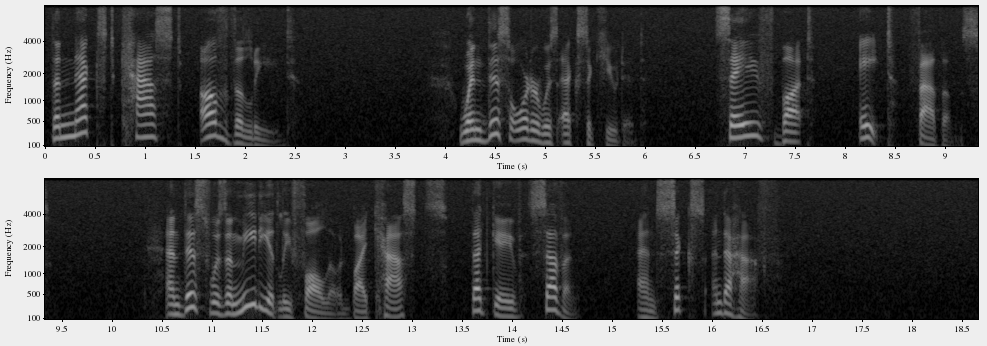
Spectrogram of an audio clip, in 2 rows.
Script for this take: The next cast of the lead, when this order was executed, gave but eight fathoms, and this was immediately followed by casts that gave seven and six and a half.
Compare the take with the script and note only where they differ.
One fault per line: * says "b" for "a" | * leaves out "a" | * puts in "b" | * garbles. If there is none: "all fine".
* says "save" for "gave"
